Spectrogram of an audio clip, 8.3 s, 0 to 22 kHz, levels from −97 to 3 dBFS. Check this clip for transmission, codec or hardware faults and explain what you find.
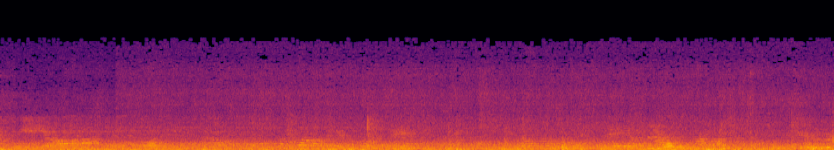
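No transmission, codec or hardware faults can be heard anywhere in this recording. Nothing in it points to a problem in how it was captured or carried.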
